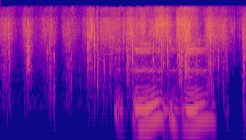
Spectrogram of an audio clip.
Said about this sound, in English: It's like a white envelope.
